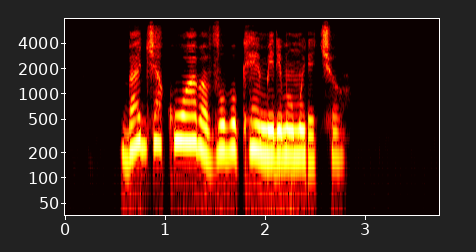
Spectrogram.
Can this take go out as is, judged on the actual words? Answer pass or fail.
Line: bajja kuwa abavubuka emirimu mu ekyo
pass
